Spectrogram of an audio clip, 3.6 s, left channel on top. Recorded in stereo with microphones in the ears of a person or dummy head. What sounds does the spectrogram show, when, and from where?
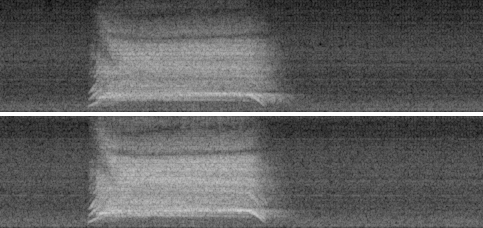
0.7 s a scream: 70° right (ahead or behind), 1.3 m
